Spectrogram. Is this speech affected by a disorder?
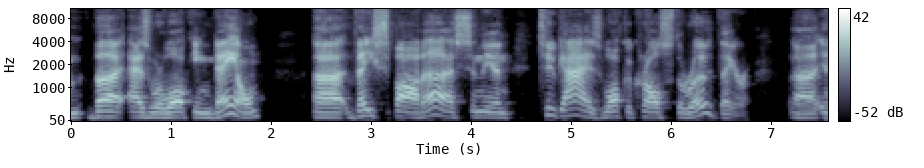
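No.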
